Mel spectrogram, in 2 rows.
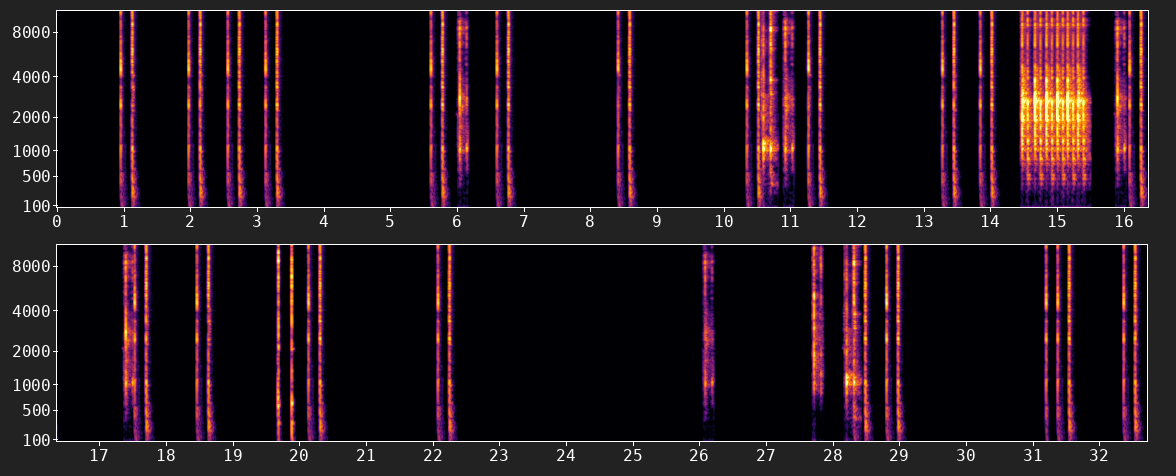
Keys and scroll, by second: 14.3 Up, 27.5 a.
